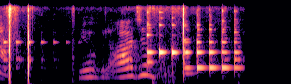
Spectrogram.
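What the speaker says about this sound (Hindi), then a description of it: "किसका फोन बज रहा है भाई, बंद करो इसको" A mobile phone ringtone rings in a classroom, its melodic tones repeating in a quick rhythm for a couple of seconds before cutting off, with a voice speaking over the start.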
